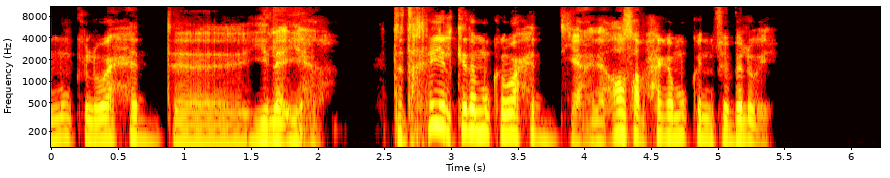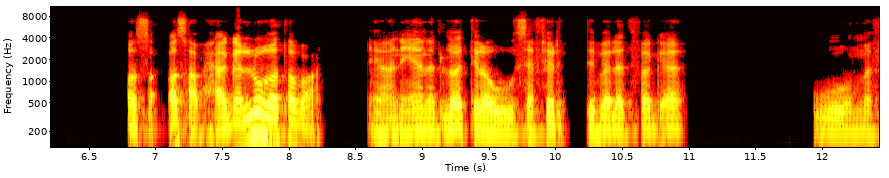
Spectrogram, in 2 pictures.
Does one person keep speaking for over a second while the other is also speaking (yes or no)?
no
